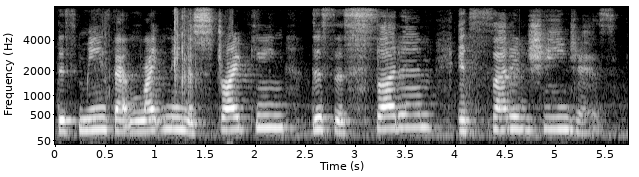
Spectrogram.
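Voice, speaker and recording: Speaking slowly in a fairly high, fairly even voice, a woman gives a tarot reading at home straight to her audience, insistent and repetitive. She's still shaking off a cold, and heavy background noise fills the clip.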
